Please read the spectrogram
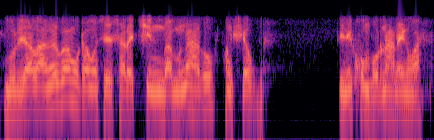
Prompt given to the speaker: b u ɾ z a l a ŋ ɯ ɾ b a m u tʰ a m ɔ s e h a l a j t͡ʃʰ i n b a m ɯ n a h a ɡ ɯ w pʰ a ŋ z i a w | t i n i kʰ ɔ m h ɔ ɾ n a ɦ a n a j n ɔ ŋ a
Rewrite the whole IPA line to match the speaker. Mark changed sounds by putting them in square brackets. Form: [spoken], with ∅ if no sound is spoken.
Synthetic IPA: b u ɾ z a l a ŋ ɯ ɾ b a m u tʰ a m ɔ s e [s] a [ɾ] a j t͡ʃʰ i n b a m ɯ n a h a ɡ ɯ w pʰ a ŋ [s] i a w | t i n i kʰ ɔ m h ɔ ɾ n a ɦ a n a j n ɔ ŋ a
